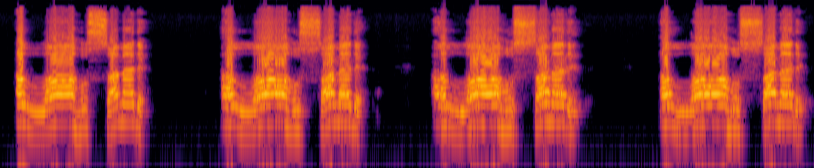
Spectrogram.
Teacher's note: صاد جو ہے نا بہت موٹا اور اونچا ہے. اللہ الصمد نہیں، صمد. اور آخر میں بھی قلقلہ ہوگا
